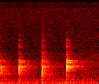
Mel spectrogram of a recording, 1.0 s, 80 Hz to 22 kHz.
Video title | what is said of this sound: Music Corner Episode 1 | it's hollow in the middle so if you knock on it it's a lot louder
